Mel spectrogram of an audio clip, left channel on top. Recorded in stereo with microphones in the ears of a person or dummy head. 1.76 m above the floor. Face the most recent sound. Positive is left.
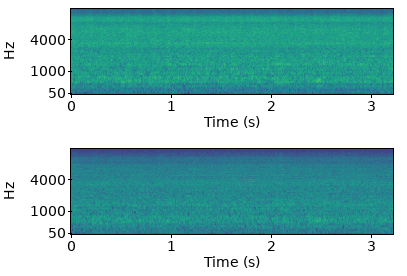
turn(degrees=80)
